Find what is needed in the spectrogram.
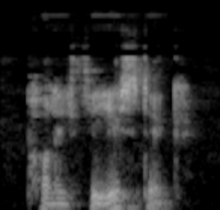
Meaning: Of or relating to polytheism
- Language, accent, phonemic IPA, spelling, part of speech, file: English, Southern England, /ˌpɒlɪθiːˈɪstɪk/, polytheistic, adjective, LL-Q1860 (eng)-polytheistic.wav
